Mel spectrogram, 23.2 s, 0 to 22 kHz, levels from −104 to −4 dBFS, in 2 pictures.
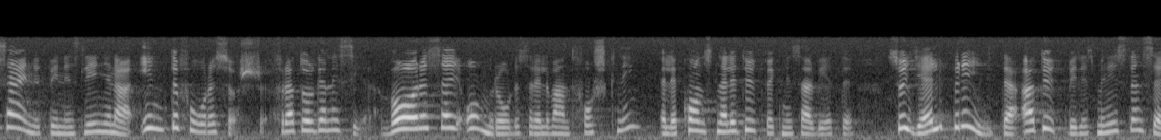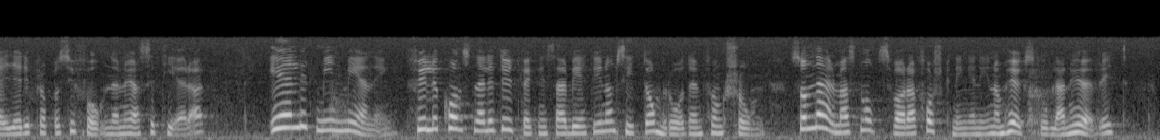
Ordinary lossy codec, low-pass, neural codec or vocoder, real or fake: none; 7.2 kHz; none; real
